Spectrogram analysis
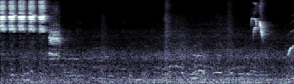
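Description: A nightingale opens with a fast, loud burst of high buzzy pulses, then a lower note, a whistled downslur and a rising whistle over steady background rumble.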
